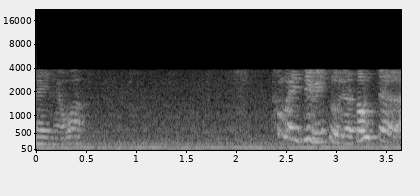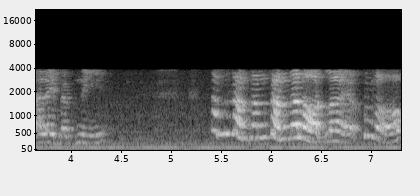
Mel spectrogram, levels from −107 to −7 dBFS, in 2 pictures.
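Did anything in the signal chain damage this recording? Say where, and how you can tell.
No, nothing in the chain has damaged this speech. It has passed through G.711 telephone coding, heard as a band limit with nothing above about 3.8 kHz and at most a faint level-following hiss, as expected of a 64 kbps mu-law telephone path.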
